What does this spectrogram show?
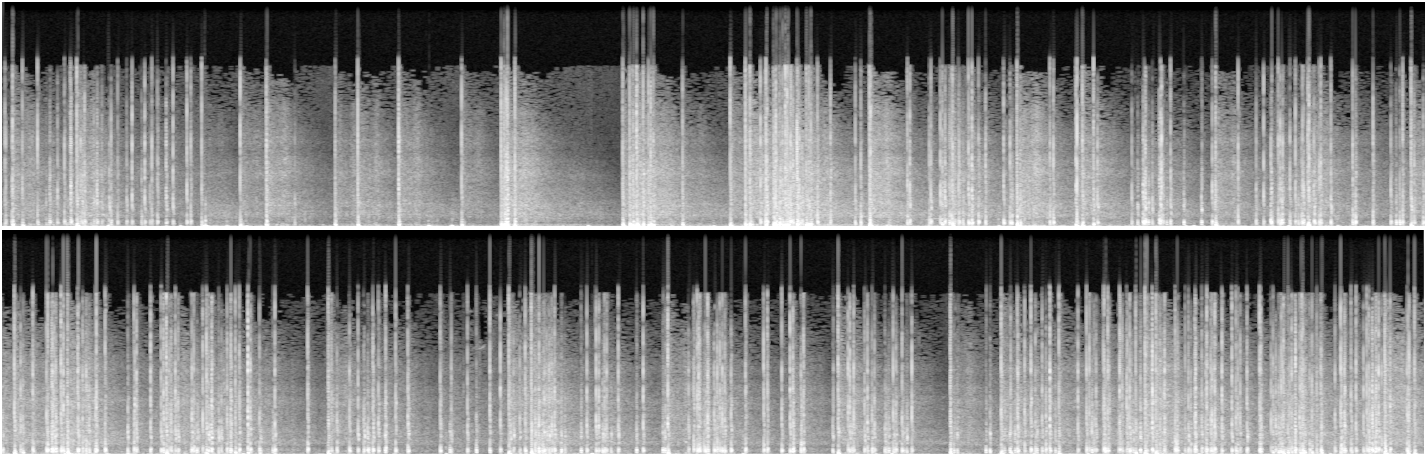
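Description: Fireworks display: many shots and bursts in quick succession, dense and unbroken.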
